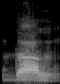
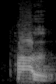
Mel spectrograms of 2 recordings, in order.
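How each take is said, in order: First: The word begins with a d sound. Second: The word begins with a t sound. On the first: The speaker calls it wrong. "আমাকে আমার শিক্ষক কি পড়াইছে জানেন?" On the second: The speaker calls it right. "কি হবে উচ্চারণ?"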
